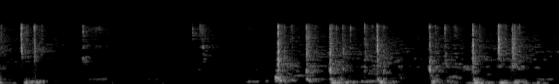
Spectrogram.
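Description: Computer keyboard typing: a few scattered keystrokes, then two quick runs of rapid keystrokes in the second half as a password is entered.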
